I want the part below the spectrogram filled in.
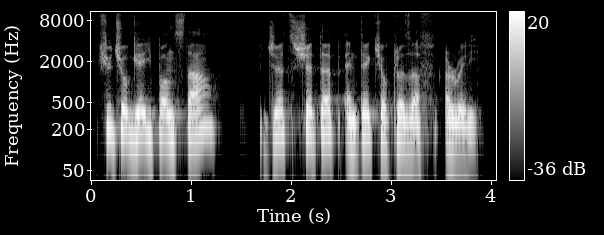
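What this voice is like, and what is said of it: English spoken with French accent. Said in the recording (French): “je te le fais en anglais avec mon accent”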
